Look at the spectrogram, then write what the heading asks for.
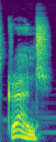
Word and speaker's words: Grunch: And because, Cookie Monster is Grunch because Grunch rhymes with crunch.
